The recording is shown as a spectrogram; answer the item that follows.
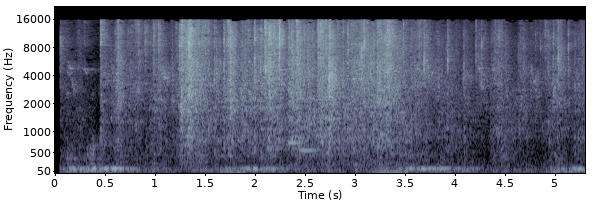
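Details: A male lion named Leo huffs and snorts in low, breathy bursts that come and go every second or two.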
